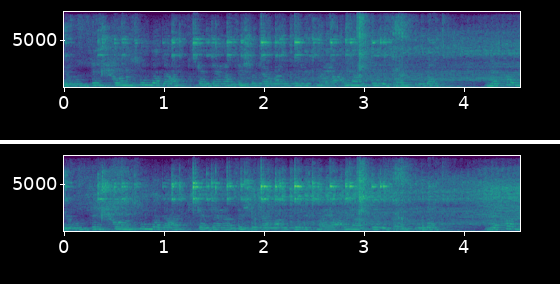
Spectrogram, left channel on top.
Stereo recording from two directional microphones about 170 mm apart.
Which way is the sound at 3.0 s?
20° left (ahead or behind).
